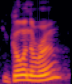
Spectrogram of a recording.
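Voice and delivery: ordinary delivery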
